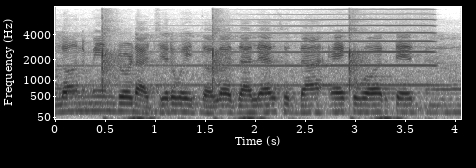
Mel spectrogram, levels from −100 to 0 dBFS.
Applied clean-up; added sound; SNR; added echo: none; Trumpet + Clapping; 8 dB; none.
